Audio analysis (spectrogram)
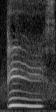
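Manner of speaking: high, drawn-out singsong catchphrase; cheesy outro voice to end the vlog; goofy sign-off. Acted. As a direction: stretch it out playfully, way up high.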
